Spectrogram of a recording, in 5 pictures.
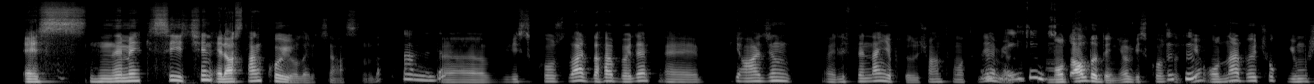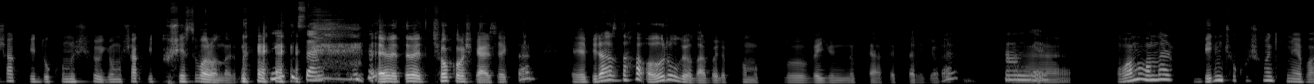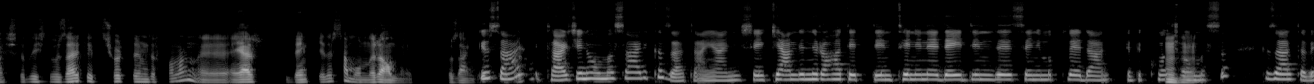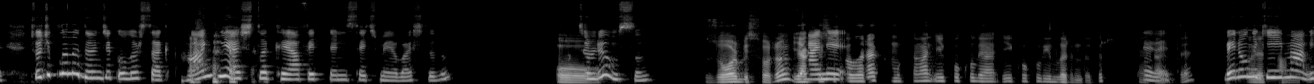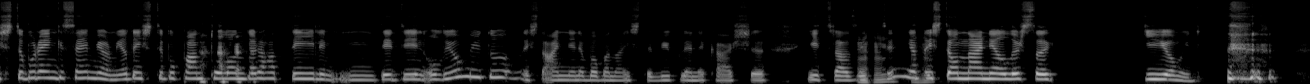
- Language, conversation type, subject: Turkish, podcast, Stilin zaman içinde nasıl değişti, anlatır mısın?
- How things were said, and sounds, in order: drawn out: "Esnemeksi"; "Esnemesi" said as "Esnemeksi"; chuckle; joyful: "Evet, evet, çok hoş gerçekten"; tapping; chuckle; chuckle; chuckle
